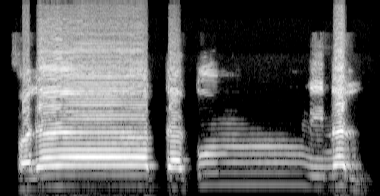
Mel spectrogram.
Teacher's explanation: توڑ کرتے ہوئے نون ساکن کا نام لیں گے لیکن جب جوڑ کریں گے تو اس نون کو چھوڑ دیں گے کاف کو ڈائریکٹ میم مشدد کے ساتھ ملائیں گے فلا تکن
